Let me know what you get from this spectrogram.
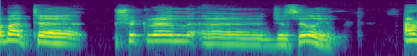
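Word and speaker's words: شكرا جزيلا: your own part yeah um how about uh shukran uh jazillion all right that's um uh maybe I said it wrong no no I'm just interesting okay is is thanks shukran jazilan means thank you very much it's Arabic and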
